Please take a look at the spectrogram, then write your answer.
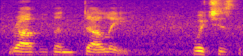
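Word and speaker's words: Dalí: I may at times lapse into calling him Dali because from a very young age when I first saw one of his paintings I've always thought of him as Dali rather than Dali which is the correct pronunciation so forgive me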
